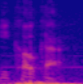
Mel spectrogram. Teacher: without the nasalization of the final velar consonant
